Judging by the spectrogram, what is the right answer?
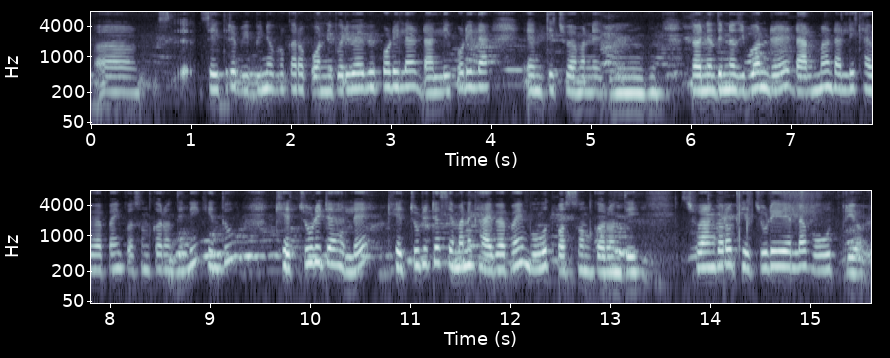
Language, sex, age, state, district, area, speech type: Odia, female, 30-45, Odisha, Jagatsinghpur, rural, spontaneous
